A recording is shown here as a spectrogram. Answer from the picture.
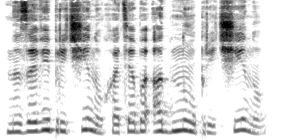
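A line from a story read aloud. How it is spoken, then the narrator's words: Very calm, even voice. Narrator (Russian): Очень спокойным и ровным голосом попросил он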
